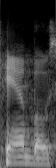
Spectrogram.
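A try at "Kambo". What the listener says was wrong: Cambo. With a K.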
